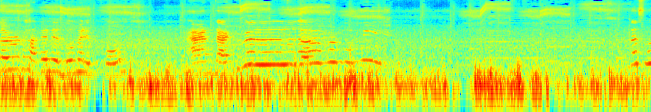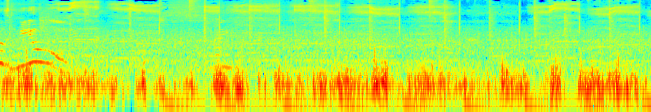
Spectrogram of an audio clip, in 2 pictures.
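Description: A young woman speaks close to a microphone with animation, her voice rising and falling.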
